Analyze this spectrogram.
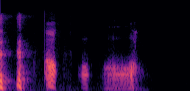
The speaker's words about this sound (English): Sorry if you hear my dog. He's got a toy next to me.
